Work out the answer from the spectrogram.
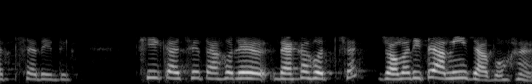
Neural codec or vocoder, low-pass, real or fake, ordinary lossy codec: codec, 24 kHz, 6 kbps, HILCodec; 3.6 kHz; fake; none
